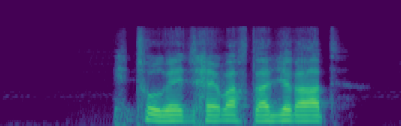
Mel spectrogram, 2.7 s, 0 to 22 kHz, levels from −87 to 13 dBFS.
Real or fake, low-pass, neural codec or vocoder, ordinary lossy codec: fake; 9.9 kHz; codec, 16 kHz in and 24 kHz out, 0.6 kbps, FocalCodec, streaming, 2048 codes; Opus, 64 kbps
